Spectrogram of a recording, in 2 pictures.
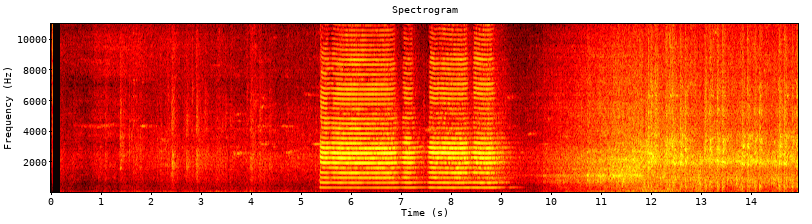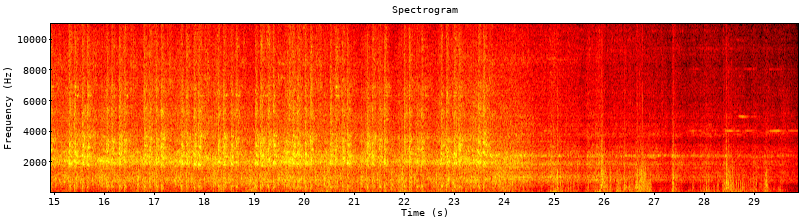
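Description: A WAP-4 electric locomotive hauling a passenger express approaches with a growing rumble and sounds its horn in two long blasts about five seconds in. Its coaches then pass close at about 110 km/h with a loud, rapid clatter of wheels on the track for about fourteen seconds. The clatter fades as the train draws away.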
